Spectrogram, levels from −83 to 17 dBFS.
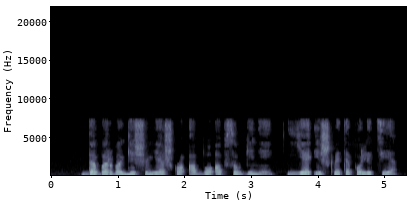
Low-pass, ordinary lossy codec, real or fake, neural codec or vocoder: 7.2 kHz; MP3, 48 kbps; real; none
